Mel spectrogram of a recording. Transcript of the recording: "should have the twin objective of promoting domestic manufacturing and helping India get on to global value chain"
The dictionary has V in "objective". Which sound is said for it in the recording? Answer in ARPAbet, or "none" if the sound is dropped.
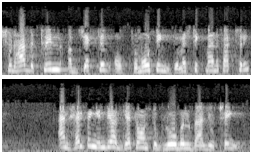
V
